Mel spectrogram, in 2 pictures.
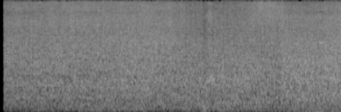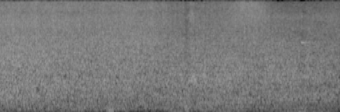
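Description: A steady rushing water sound like surf, swelling a little in the middle.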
